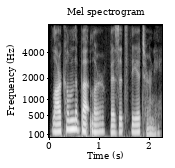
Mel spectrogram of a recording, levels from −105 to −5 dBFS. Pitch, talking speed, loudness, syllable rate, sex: 145 Hz, 160 wpm, -19 LUFS, 5.3 syllables/s, female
